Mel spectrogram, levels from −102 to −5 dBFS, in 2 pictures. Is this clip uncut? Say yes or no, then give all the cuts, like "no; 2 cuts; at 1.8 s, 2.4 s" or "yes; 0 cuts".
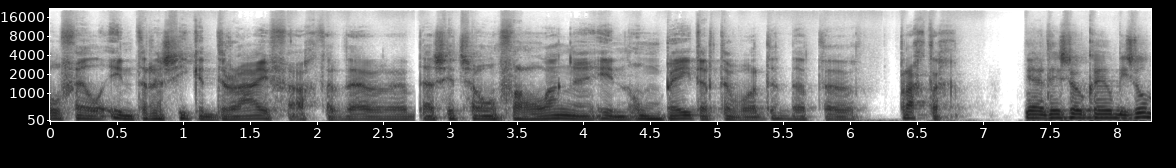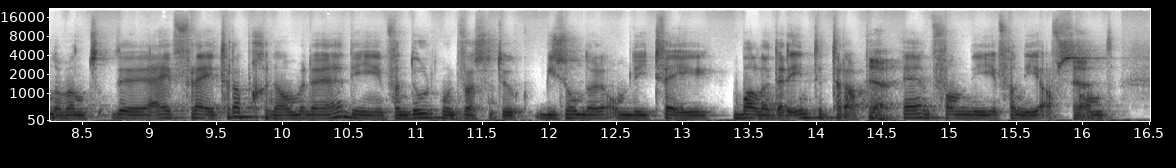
no; 1 cut; at 2.7 s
